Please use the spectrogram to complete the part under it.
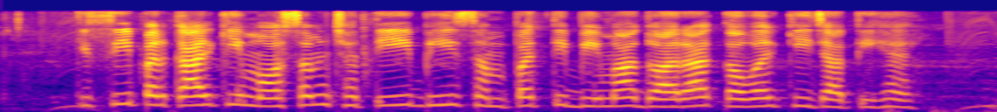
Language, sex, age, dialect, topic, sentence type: Hindi, female, 18-24, Garhwali, banking, statement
